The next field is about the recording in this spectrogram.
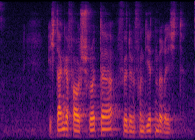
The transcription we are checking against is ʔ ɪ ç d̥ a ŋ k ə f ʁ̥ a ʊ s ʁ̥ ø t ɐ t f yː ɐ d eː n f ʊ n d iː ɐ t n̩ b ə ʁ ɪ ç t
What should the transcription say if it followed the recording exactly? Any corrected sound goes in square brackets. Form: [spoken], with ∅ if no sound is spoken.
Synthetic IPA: ʔ ɪ ç d̥ a ŋ k ə f ʁ̥ a ʊ [ʃ] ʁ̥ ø t ɐ [∅] f yː ɐ d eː n f ʊ n d iː ɐ t n̩ b ə ʁ ɪ ç t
